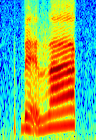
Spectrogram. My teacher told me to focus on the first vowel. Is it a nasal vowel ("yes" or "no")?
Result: no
